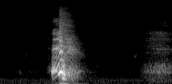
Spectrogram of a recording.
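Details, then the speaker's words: A single sharp, explosive sneeze from an adult woman with Tourette syndrome during a livestream, announced just beforehand, followed by a brief faint breath; an ordinary sneeze. "I have to sneeze."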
